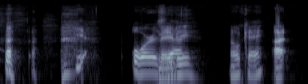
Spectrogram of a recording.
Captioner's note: laughing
